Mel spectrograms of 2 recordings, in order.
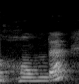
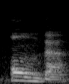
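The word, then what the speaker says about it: Honda: bmd depende do lugar a marca ronda também tem uma pronúncia diferente a gente costuma pronunciar esse h como se fosse um r é bem levinho ronda mas em países que falam espanhol é simplesmente onda o h não tem som e isso me lembra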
